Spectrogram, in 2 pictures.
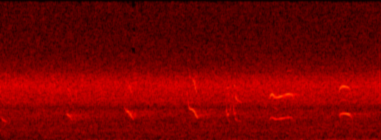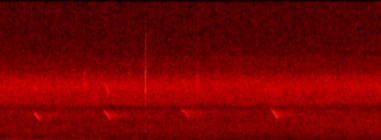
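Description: Osprey calling: a series of short, sharp whistled notes, each falling in pitch, about one a second, over a steady low background rumble.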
